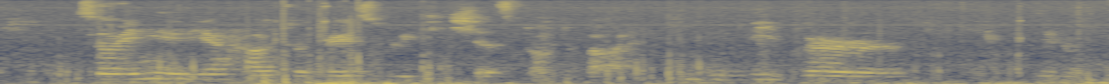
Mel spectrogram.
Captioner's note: woman mumbles off-microphone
